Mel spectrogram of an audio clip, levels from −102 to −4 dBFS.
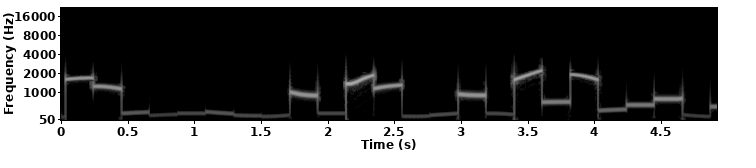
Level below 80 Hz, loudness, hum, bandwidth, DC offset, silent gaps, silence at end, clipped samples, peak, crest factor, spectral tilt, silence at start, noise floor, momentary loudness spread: under -90 dBFS; -47 LUFS; none; 3.2 kHz; under 0.1%; none; 0 s; under 0.1%; -36 dBFS; 14 dB; 7 dB/octave; 0.05 s; -77 dBFS; 14 LU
